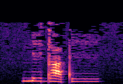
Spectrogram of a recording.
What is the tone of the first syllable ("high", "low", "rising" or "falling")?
high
